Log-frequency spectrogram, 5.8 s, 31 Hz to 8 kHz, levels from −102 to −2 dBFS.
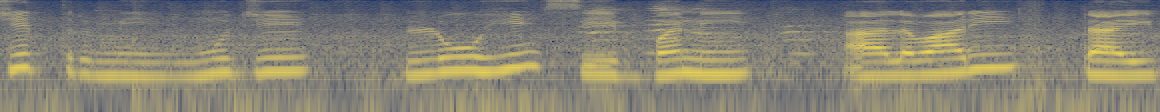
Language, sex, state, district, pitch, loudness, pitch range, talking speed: Hindi, female, Madhya Pradesh, Katni, 210 Hz, -19 LUFS, 195-240 Hz, 95 wpm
